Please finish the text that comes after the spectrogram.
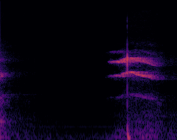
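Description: A cat gives a single short meow partway through, fairly faint against an otherwise quiet background.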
